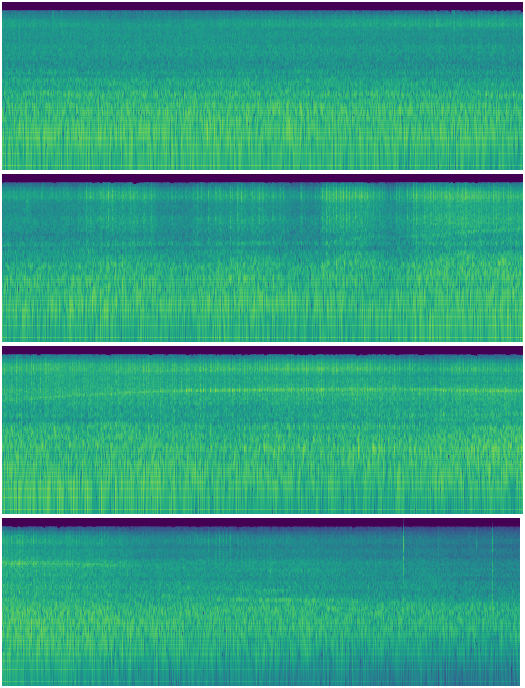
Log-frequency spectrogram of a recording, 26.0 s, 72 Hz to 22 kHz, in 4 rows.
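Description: Class 37 diesel-electric locomotive's English Electric V12 engine under power as it pulls a train away. A turbocharger whistle rises in pitch about ten seconds in and holds high. The sound eases off near the end as the train draws away.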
